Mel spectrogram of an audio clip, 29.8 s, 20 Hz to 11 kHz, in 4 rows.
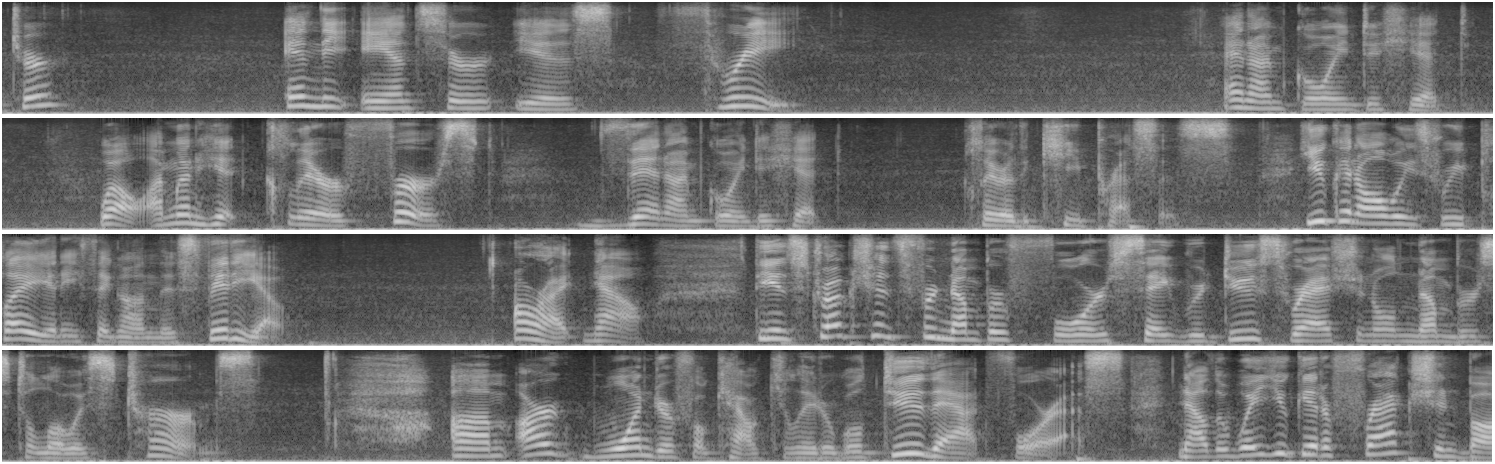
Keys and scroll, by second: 0.2 Return.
